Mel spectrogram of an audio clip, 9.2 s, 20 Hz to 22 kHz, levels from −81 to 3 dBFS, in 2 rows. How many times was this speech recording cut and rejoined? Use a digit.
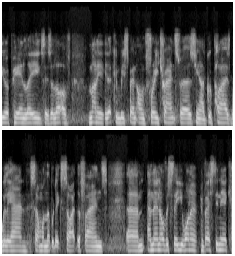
1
